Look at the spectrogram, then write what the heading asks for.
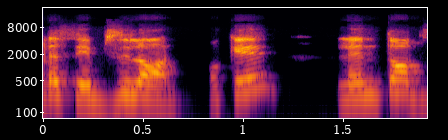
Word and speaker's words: epsilon: And here, one important string you have to know, that is the empty string, which is denoted by epsilon, which is pronounced at epsilon.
